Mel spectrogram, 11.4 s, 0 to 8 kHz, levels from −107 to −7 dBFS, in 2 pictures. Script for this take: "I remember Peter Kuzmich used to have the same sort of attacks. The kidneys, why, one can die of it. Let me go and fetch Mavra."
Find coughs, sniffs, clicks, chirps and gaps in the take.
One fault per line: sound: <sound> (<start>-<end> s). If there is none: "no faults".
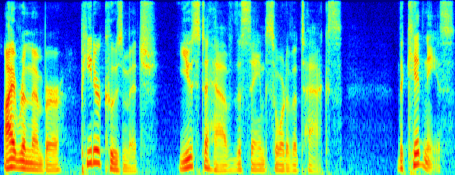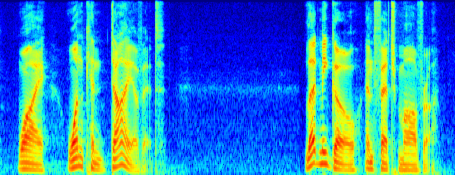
no faults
